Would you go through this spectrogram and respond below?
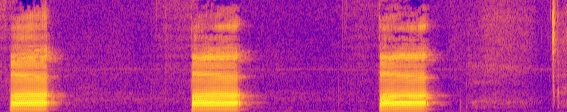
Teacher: The makhraj is the top edge of the top teeth touch the bottom lip.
